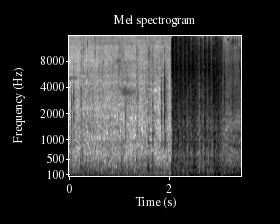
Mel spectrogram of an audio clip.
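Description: Video game gunfire starts after a quiet stretch of faint footsteps and clicks, then erupts into a loud, dense burst of rapid shots that continues to the end.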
